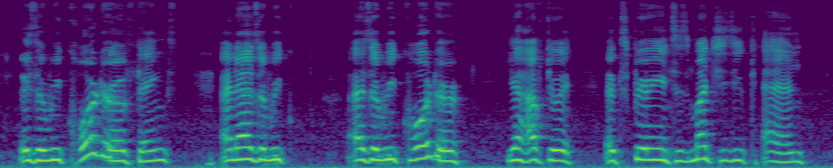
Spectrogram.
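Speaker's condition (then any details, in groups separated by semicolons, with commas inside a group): Cerebral palsy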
